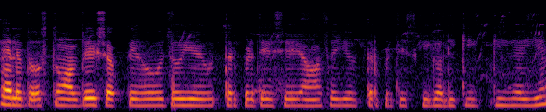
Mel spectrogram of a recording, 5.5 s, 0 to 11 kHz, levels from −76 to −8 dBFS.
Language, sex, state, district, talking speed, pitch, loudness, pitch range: Hindi, female, Uttar Pradesh, Deoria, 240 wpm, 195 Hz, -30 LUFS, 190-200 Hz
